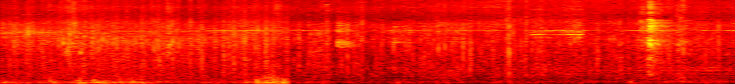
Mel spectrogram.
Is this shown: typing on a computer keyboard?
no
